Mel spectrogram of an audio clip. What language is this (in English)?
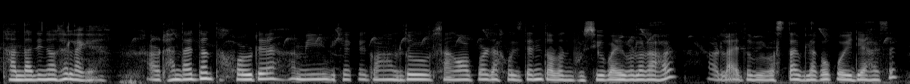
Assamese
